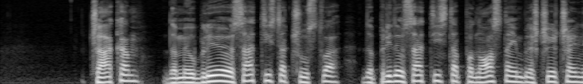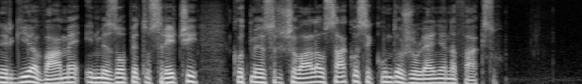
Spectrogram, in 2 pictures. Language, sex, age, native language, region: Slovenian, male, 30-49, Serbian, Central Slovenia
